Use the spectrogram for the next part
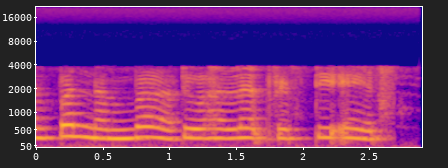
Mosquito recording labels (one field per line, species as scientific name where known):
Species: no mosquito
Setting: cup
